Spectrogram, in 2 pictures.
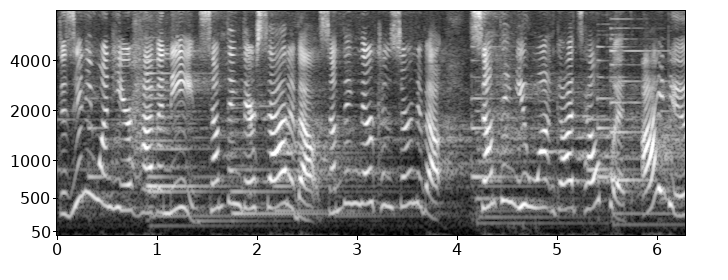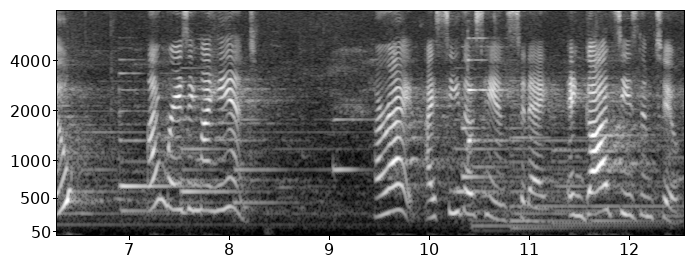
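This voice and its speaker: A woman leading a children's service at camp, gentle and prayerful, asking the kids questions. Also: extremely high pitch, lively intonation, moderate pace. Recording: reverberant hall, clear music behind.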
